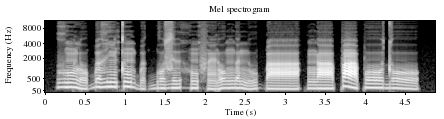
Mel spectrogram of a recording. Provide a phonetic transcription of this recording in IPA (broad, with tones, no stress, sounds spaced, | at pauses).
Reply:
ɣ ũ˦ l o˨ ɓ ə˦ ɣ ĩ˦ t ũ˦ ɓ ə˨ ɡ͡b o˧ z ɨ˧ h ũ˧ f ɛ̃˨ ɾ o˦ ŋ ə˦ n u˨˦ ɓ aː˧ | ŋ aː˧ p a˦˨ p oː˧ d oː˦˨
